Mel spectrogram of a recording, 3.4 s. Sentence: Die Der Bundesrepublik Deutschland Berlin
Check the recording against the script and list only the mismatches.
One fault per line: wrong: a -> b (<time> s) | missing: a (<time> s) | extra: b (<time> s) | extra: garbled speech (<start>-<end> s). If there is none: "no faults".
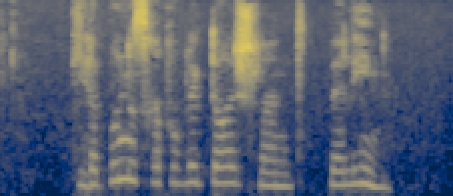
no faults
